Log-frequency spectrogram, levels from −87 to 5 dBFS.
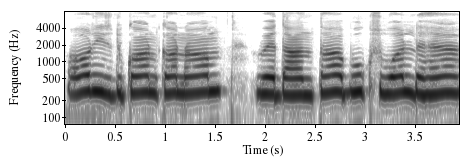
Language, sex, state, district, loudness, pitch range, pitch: Hindi, male, Jharkhand, Deoghar, -12 LUFS, 265-280 Hz, 275 Hz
